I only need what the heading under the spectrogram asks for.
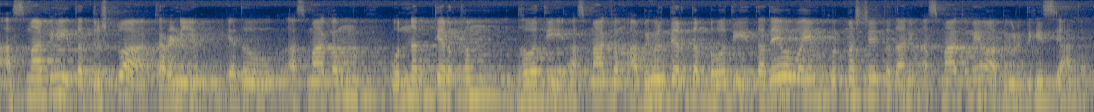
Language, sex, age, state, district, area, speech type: Sanskrit, male, 30-45, Kerala, Thrissur, urban, spontaneous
